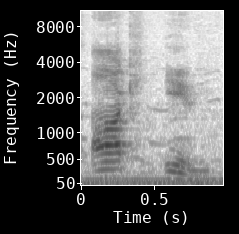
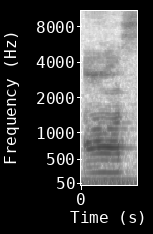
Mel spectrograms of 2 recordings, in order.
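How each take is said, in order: First: The first syllable ends with a K sound. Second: The first syllable ends with an S sound. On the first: The speaker calls it right. "it's supposed to stand for arcade input. So it's arc in" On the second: The speaker calls it wrong. "we're all pronouncing it wrong"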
